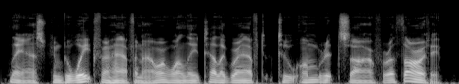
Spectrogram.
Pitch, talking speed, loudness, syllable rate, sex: 95 Hz, 210 wpm, -18 LUFS, 6.3 syllables/s, male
